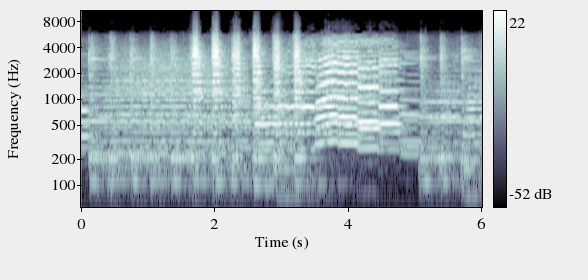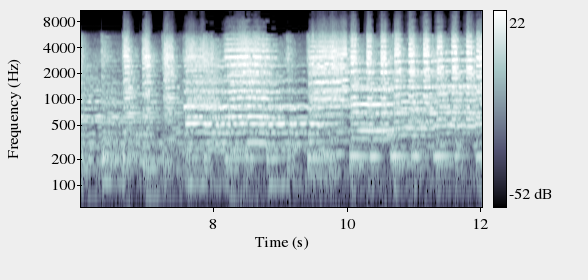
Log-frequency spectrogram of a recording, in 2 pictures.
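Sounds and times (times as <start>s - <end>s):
swing big band playing: 0.0s - 12.0s.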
